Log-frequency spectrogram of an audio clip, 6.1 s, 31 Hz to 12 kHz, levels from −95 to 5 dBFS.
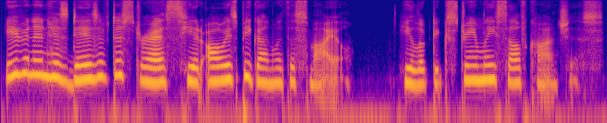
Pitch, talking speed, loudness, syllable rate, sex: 250 Hz, 170 wpm, -17 LUFS, 5.1 syllables/s, female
